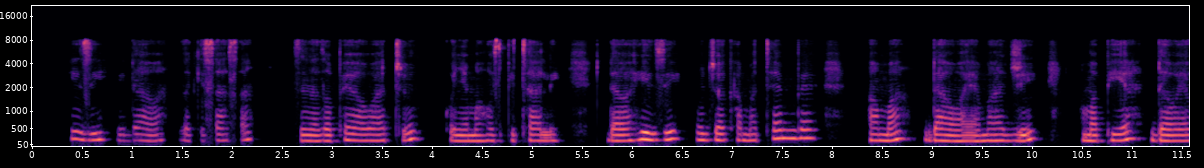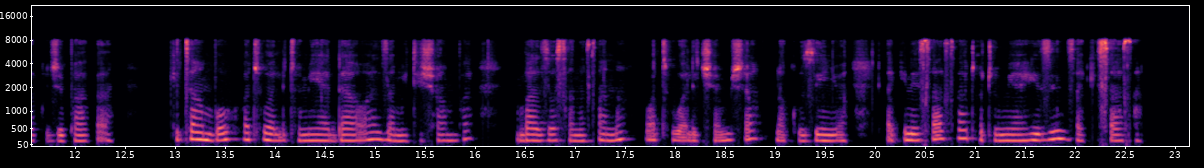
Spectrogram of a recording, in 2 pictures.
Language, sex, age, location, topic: Swahili, female, 25-35, Nairobi, health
